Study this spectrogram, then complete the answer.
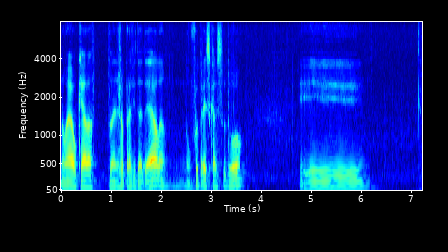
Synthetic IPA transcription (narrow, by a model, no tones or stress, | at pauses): nɐ̃w̃ɛʊkɪɛlɐplɐ̃neʒowpɾɐvid̪ɐd̪ɛlɐnɐ̃w̃fojpɾɐisʊ̥kɛlɐɪst̪ud̪o | ɪ̰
